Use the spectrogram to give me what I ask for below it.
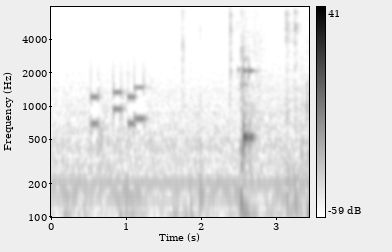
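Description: Telephone keypad tones as a phone number is dialed: a few short, clear beeps in quick succession, then a pause and one louder beep, over faint background noise and light clicks.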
